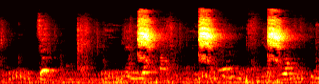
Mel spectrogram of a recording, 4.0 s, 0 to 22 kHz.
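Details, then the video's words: Male long-tailed shrike, singing lively, used to lure silent shrikes into singing: loud harsh, buzzy bursts repeated roughly every 0.8 seconds, with fainter rasping notes between them. "Burung cendet jantan gacor dor cocok untuk pancing cendet bisu"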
